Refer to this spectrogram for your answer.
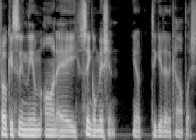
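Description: A man with a Southern US accent at a moderate pace, in a very clean recording with a silent background and a dry, close sound with no echo. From Tennessee, US South. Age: 50s. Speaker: podcast host. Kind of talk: casual interview chat.

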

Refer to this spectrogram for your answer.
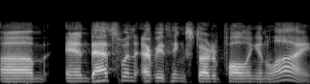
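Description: A man speaks in a normal speaking voice at a fairly high pitch. His pace is fairly slow. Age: 60s. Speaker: heart attack survivor. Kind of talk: interview.

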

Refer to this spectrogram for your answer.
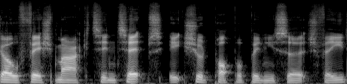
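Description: On a very clean recording with a silent background, a man with a normal speaking voice and fairly low pitch speaks at a moderate pace. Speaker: podcast co-host, marketing business owner. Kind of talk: casual chat. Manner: jokey, talkative.

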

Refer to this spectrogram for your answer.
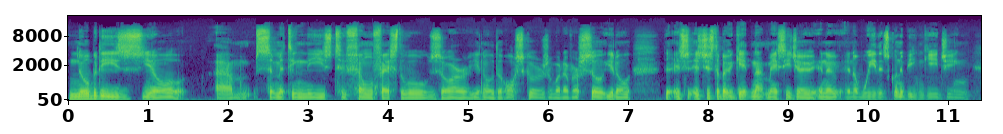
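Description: A man's very deep, low voice in a Scottish accent, with ordinary pitch variation and a moderate pace. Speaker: podcast co-host. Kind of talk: casual chat.

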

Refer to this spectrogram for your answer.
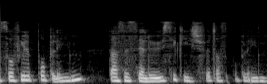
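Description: This woman's voice is fairly low and somewhat breathy. She talks at a fairly quick pace. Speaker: palliative care physician. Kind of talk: interview.

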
